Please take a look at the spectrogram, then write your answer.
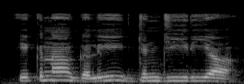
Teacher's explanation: ਗਲੀ ਪੋਲਾ ਹੀ ਬੋਲਣਾ ਗੱਲੀ ਨਹੀਂ ਕਹਿਣਾ ਇਕਨਾ ਗਲੀ ਜੰਜੀਰੀਆ ਉੱਤੇ ਟਿੱਪੀ ਲੱਗੀ ਹੋਈ ਹ ਜੰਜੀਰੀਆ ਨਹੀਂ ਕਹਿਣਾ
